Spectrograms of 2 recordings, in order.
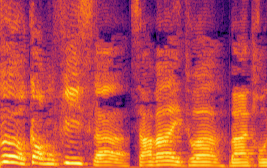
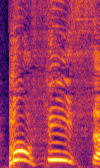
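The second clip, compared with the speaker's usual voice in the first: mock award reveal; 11 semitones higher, 5 dB louder than usual.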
